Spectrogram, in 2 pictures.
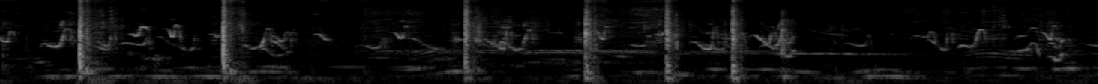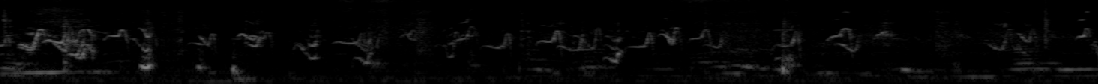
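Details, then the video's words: Baby dakhni teetar, or grey francolin chicks, chirping busily in high, short notes. A long level whistle runs under hard clicking taps in the first half, then softer continuous twittering follows. "baby cute teetar ki voice,wonderfull dakhni teetar chicks"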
